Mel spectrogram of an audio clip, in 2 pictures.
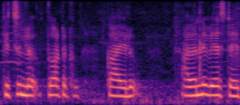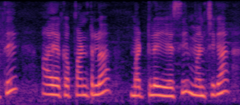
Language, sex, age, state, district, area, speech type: Telugu, female, 60+, Andhra Pradesh, Sri Balaji, urban, spontaneous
